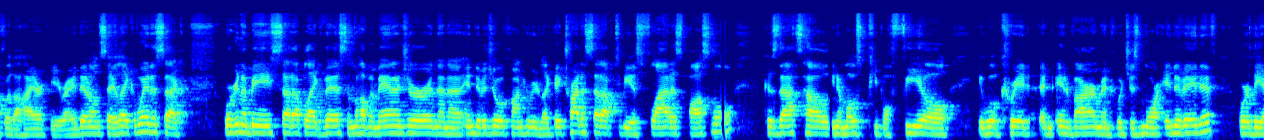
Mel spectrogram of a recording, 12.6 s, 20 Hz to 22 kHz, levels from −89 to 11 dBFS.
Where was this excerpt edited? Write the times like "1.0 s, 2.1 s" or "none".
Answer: 8.3 s, 10.5 s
